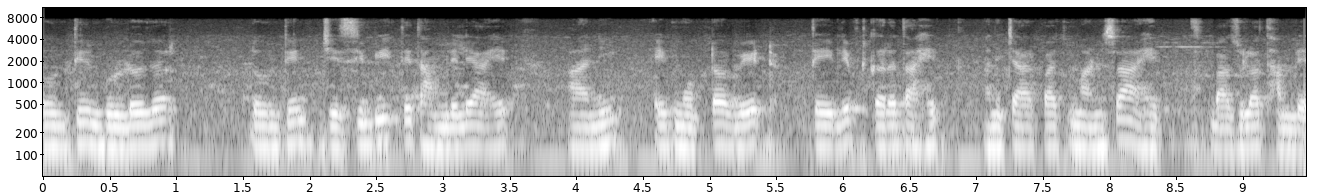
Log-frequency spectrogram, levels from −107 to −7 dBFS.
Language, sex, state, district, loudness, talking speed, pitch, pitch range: Marathi, male, Maharashtra, Nagpur, -14 LUFS, 160 wpm, 125 Hz, 120-130 Hz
